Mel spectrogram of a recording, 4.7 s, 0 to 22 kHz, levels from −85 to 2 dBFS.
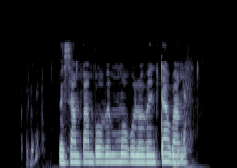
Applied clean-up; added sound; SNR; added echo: neural mask model DeepFilterNet 3.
